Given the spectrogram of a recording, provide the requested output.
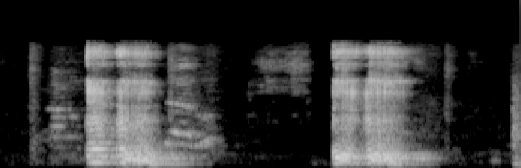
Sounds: Throat clearing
